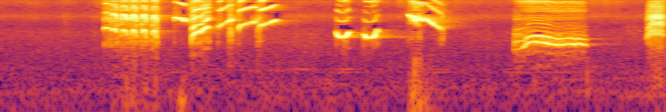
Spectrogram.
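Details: Orange-headed thrush phrases meant to stimulate a quiet bird: rapid trills, looping whistled slurs and a longer wavering whistle in quick succession.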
